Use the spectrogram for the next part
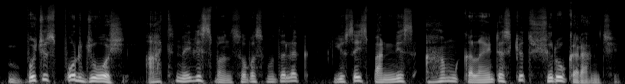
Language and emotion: Kashmiri, happy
